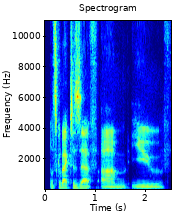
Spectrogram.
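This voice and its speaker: A game master voices a tabletop roleplaying scene in an extremely low register. He improvises thoughtfully, and his descriptions arrive haltingly while he assembles each picture.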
